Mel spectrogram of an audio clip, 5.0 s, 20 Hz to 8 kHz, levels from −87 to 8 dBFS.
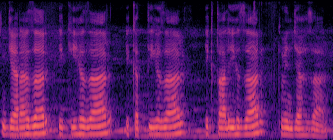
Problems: continuous background conversations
